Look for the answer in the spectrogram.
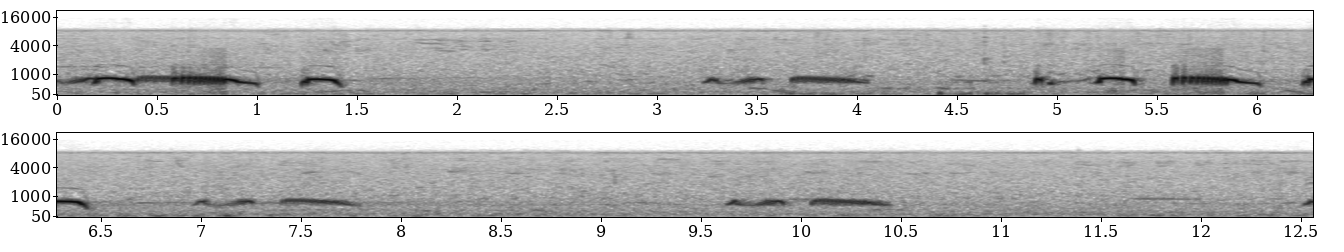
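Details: Spotted dove, tekukur belah dada from Kepri, in full voice for trapping lure use; repeated phrases of two to four mellow coos, short hooked notes and longer level ones, separated by gaps of one to two seconds.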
